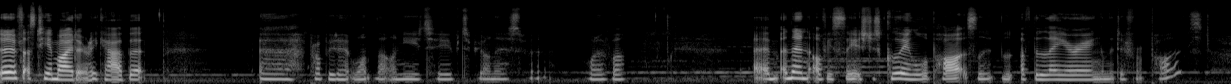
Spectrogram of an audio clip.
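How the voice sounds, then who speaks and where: In a British accent, someone talks at a fairly quick pace with ordinary pitch variation, big swings in loudness, and long, frequent pauses. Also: woman, high pitch for a woman. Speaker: cosplay maker. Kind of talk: tutorial narration. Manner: casual, hesitant with fillers.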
